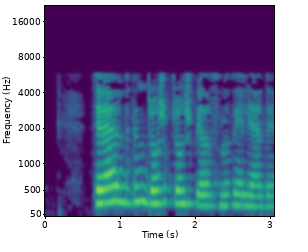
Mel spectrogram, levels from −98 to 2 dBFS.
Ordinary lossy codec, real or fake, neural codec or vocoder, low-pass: MP3, 24 kbps; real; none; 7.2 kHz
